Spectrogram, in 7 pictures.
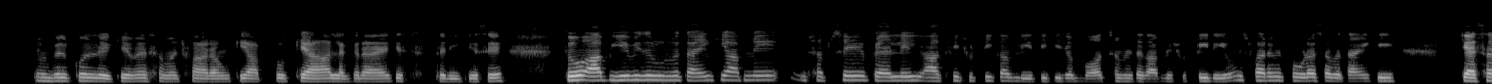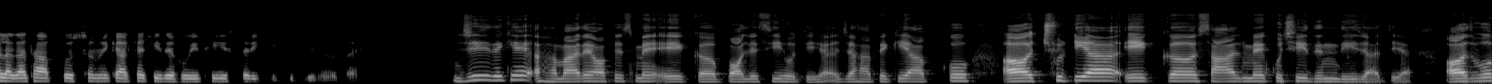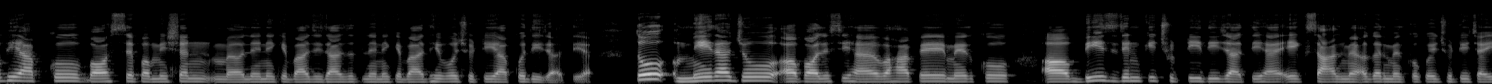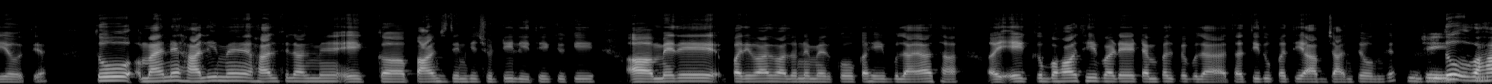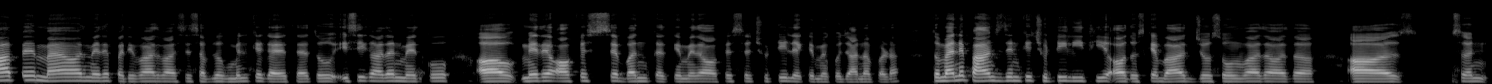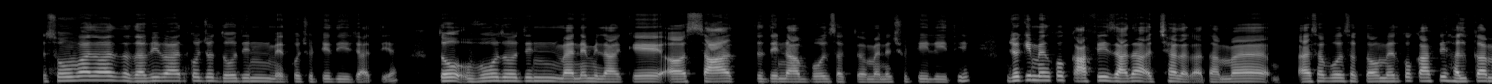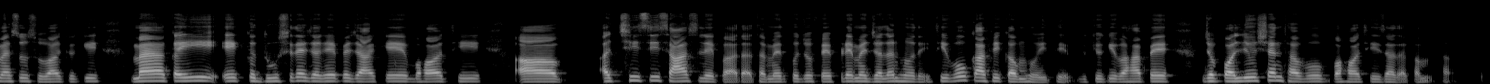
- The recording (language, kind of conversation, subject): Hindi, advice, काम और स्वास्थ्य के बीच संतुलन बनाने के उपाय
- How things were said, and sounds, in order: in English: "ऑफ़िस"; in English: "पॉलिसी"; in English: "बॉस"; in English: "परमिशन"; in English: "पॉलिसी"; in English: "टेम्पल"; in English: "ऑफ़िस"; in English: "ऑफ़िस"; tapping; in English: "पॉल्यूशन"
